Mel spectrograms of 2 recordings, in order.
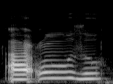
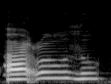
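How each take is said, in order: First: A throaty catch sound comes after the first vowel. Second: The same.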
